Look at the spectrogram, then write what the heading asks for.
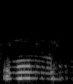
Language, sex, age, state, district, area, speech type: Assamese, female, 18-30, Assam, Sonitpur, rural, conversation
